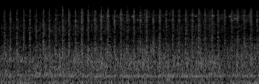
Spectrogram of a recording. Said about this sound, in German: manövriert Bauer Michel Blanc vorsichtig seinen kleinen Traktor über das Feld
